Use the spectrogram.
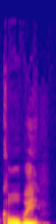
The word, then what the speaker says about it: Kolbe: I learned a lot I'd spend time with Colby every day and I feel like you know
